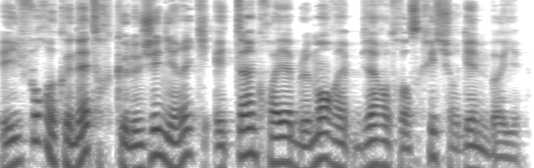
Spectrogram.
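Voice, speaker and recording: A man's voice: mid-range voice, expressive, fairly quick, mellow. A man narrating a retro gaming video from a script, enthusiastic and speaking directly to viewers with casual asides. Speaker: video creator and host.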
